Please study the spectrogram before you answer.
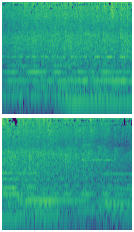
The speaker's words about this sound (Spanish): Alguien que lo cree le puede dar un fuerte aplauso a nuestro Dios. Oh, gracias Dios.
